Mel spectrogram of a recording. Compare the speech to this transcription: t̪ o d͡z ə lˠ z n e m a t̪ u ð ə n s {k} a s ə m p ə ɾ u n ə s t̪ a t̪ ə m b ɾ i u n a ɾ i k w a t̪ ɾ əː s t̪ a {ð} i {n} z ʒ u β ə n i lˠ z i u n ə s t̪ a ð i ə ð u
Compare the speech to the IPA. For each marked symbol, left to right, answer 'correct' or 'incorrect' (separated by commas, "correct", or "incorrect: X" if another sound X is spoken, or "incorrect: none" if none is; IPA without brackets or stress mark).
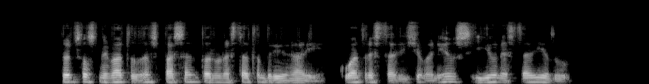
incorrect: p, correct, incorrect: none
